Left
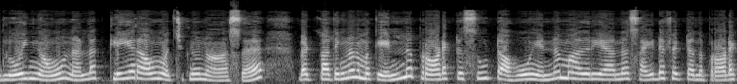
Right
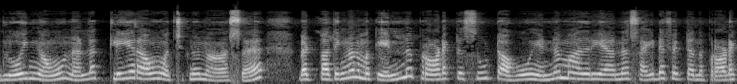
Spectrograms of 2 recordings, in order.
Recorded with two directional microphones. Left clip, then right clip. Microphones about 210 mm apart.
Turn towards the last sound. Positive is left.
turn(degrees=5)  # may be behind; listen again after turning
